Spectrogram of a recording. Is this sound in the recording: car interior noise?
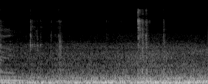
yes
